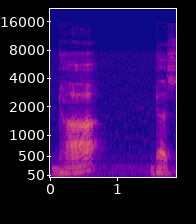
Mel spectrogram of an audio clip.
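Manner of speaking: ढाढ़स stretched very slowly, sound by sound; drawn-out word. Shown as a demonstration. Scene: teacher writes and sounds out the word, very slow. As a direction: draw out ढाढ़स to show each sound. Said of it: "इस प्रकार से".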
